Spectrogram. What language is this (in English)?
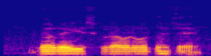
Bangla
